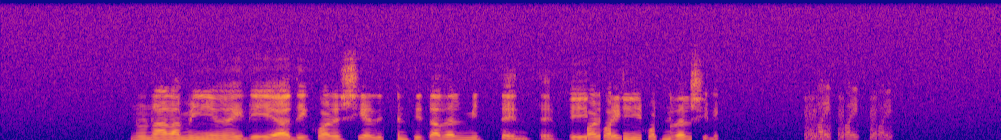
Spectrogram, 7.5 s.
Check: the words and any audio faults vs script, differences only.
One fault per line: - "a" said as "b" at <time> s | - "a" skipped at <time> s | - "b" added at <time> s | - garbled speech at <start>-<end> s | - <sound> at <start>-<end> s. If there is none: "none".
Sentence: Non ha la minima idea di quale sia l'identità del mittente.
- dropout at 2.9-3.0 s
- garbled speech at 4.3-5.4 s
- laugh at 6.0-6.7 s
